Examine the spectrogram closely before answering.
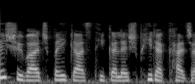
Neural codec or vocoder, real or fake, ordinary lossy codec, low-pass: vocoder, 44.1 kHz, 128 mel bands every 512 samples, BigVGAN v2; fake; none; 7.2 kHz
